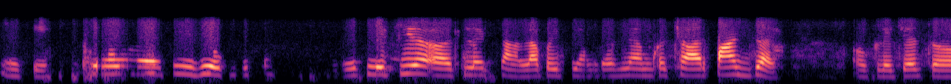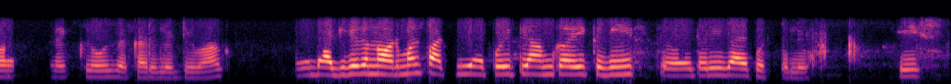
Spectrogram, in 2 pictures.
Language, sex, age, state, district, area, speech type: Goan Konkani, female, 18-30, Goa, Murmgao, urban, conversation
